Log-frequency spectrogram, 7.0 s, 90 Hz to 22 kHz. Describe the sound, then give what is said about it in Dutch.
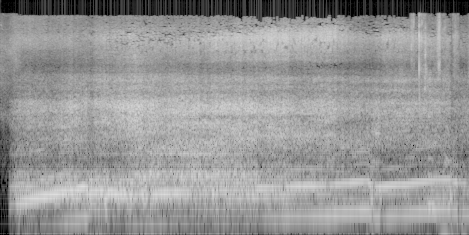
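Tuned, limited-run BMW M4-based car with an inline-six engine and manual gearbox revving: a loud, sustained, buzzy engine note whose pitch climbs gradually, dips briefly near the end, then keeps droning. “Ja, het klinkt wel goed, hè? Ja, dus 6 in lijn. Niet naar kijken, alleen maar luisteren.”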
